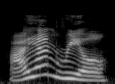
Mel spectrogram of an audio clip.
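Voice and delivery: slow, high, loud little rabbit; emphatic storybook plea to be believed; insistent protest. A narrator's reading. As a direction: insist on it, drawing the words out. Little rabbit protests, nearly crying.

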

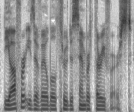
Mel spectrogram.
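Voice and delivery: usual speaking voice

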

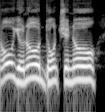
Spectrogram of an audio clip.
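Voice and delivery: lightly imitated Midwestern accent; a quick sample of Midwestern accent. Shown as a demonstration. Showing listeners a regional accent, mock Midwestern. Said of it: "Midwestern accent".

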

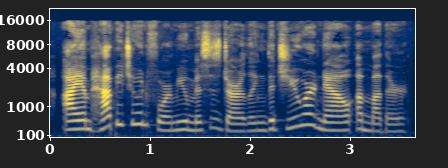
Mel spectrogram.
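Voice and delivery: ordinary delivery

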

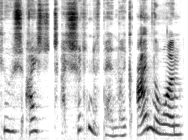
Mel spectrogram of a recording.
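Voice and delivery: a hushed, earnest mock confession; soft confession. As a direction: quietly own up to the jealousy. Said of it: "Sam being like".

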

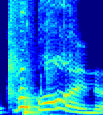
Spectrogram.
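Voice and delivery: high, drawn-out mock exasperation; slow, high-pitched hammed-up protest; mock tantrum. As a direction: whine it like stamping your foot. Acts out foot-stomping tantrum.

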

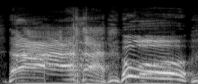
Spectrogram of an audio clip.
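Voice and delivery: high comic yelps; hammed-up frightened cries; mock scream. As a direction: yelp in pretend panic. Acting out panic with broomstick.

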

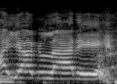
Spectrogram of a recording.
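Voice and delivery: a quick mock Irish accent on laddie; slow, playful Irish lilt. Joking about not being a young boy, mock Irish accent. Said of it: "You're Irish?".

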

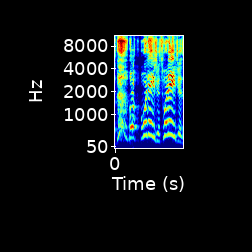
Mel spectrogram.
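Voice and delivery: high, eager repeated question; eager brother. Retold or imitated. Brother hearing about boarding school, eager and high. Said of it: "Brighton instantly goes".

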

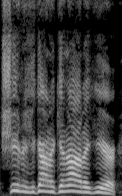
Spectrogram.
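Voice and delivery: high-pitched urgent warning; mock desperation. Co-host as uncle dragged into the ground, mock desperation. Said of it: "and he's like".

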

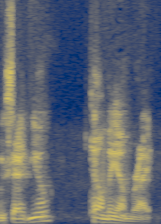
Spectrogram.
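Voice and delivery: ordinary delivery

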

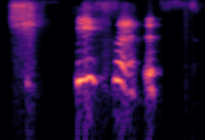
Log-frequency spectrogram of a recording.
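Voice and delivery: high, shocked Jesus; a high, stunned cry at something brutal; shocked exclamation. Retold or imitated. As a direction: gasp it out in disbelief. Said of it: "And I'm like".

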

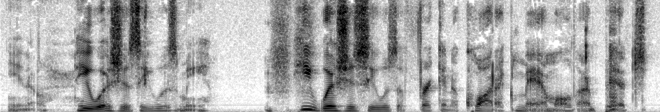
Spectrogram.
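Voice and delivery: low, secretive bad-mouthing; hushed gossip. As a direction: lean in and whisper the gossip. Gossiping about rival Paul.

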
